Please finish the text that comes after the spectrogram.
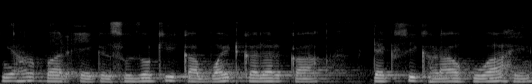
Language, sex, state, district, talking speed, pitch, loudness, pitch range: Hindi, male, Bihar, Gopalganj, 145 wpm, 140 Hz, -30 LUFS, 135-150 Hz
